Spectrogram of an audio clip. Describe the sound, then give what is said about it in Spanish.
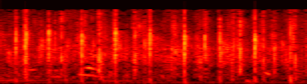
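An audience claps in a loose, uneven burst of sharp hand claps lasting a few seconds, with some voices murmuring underneath. “Empezamos aplaudiendo, hoy vamos a aplaudir mucho, ¿no?”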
